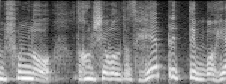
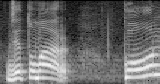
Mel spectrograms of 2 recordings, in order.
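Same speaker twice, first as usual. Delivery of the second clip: normal talking voice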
